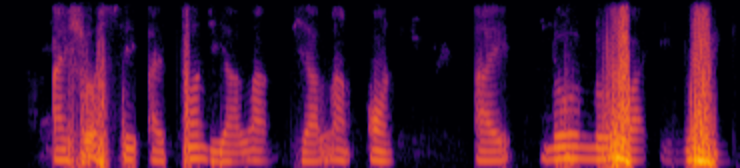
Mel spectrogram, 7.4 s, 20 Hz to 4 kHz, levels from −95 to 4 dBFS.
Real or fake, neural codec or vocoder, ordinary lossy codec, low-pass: real; none; Opus, 24 kbps; 3.6 kHz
